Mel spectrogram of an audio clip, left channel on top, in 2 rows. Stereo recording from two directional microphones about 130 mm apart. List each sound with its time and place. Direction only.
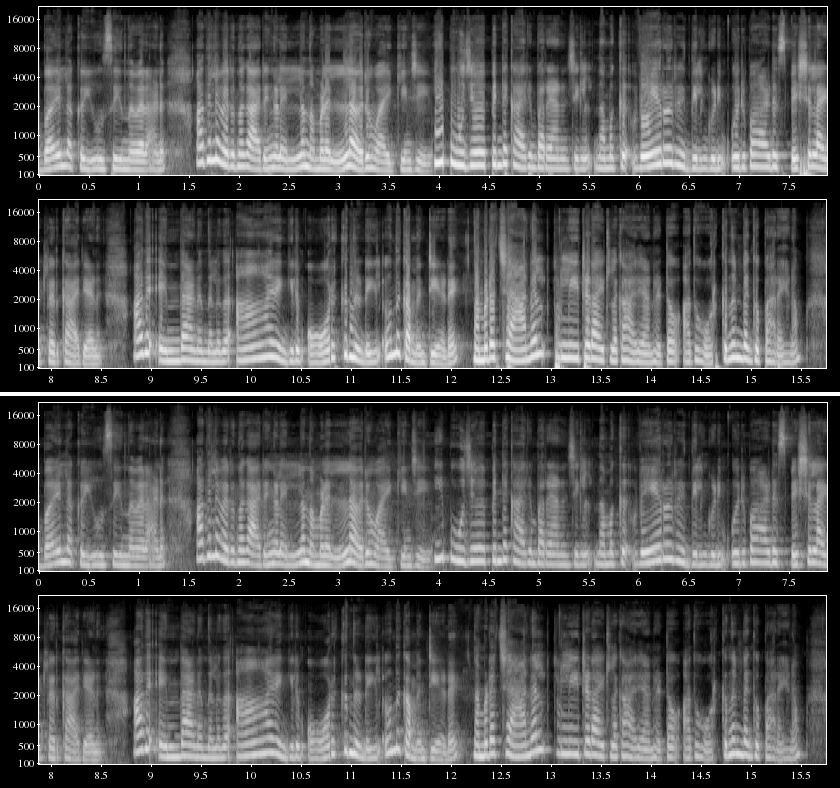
0.0 s a woman's voice: 35° left (ahead or behind); by 15.2 s 55° left (ahead or behind)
